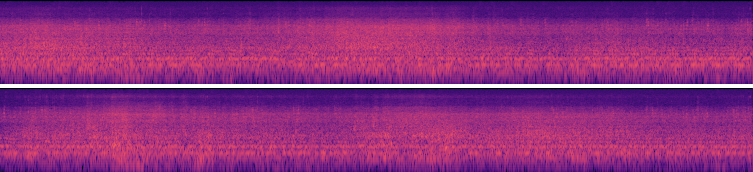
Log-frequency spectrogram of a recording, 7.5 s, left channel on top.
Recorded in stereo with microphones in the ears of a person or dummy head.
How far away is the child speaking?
No child speaking in this recording.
